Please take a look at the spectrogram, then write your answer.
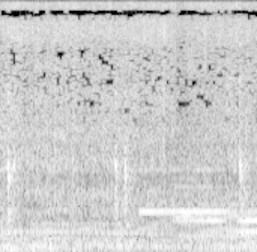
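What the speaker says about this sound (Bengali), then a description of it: "আমি আস্তে আস্তে করে এখন এই টমেটো আর বেগুন ভাজা ভাজা করে নেব।" Green tomato and eggplant frying in a pan with turmeric, giving a steady close sizzle that runs throughout with no talk.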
